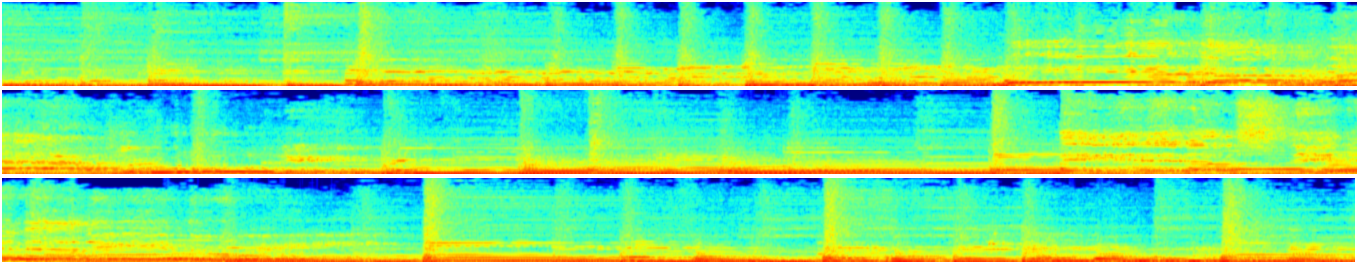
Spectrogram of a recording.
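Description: Live band playing: electric guitars, keyboards and drum kit, with a lead line that bends and slides in pitch around the middle.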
